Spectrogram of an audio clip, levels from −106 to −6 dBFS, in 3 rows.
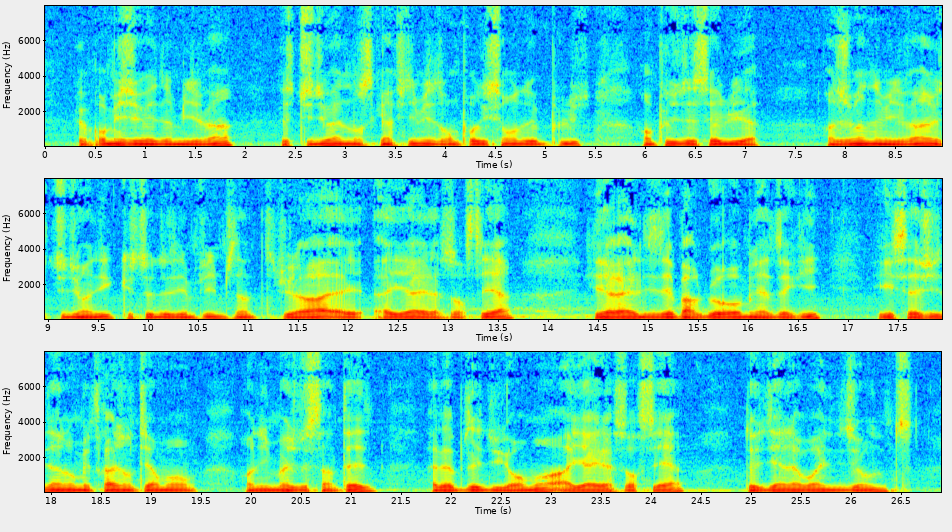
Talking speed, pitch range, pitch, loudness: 135 wpm, 75-85 Hz, 80 Hz, -21 LUFS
